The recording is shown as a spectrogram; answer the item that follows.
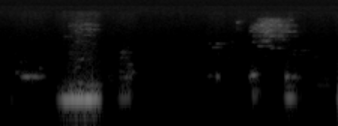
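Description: A person's voice: one short, low voiced sound about half a second in, then a few faint brief ones and a breathy hiss near the end.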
